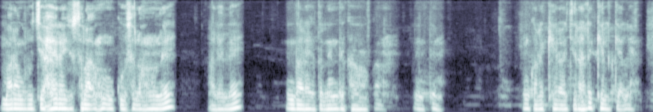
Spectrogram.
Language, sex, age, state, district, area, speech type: Santali, male, 45-60, Odisha, Mayurbhanj, rural, spontaneous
